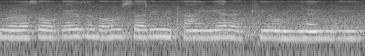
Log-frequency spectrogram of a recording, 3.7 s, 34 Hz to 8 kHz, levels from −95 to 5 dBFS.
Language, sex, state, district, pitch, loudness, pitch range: Hindi, female, Uttar Pradesh, Hamirpur, 210 Hz, -14 LUFS, 195-220 Hz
